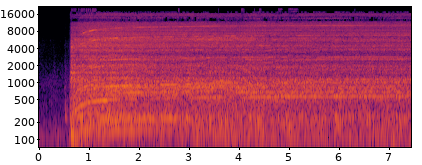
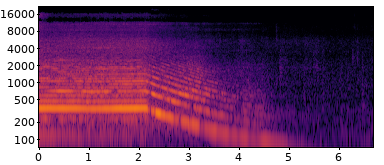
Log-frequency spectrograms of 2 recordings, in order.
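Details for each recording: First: Shop vac motor spins up fast with a high whir and a rough grumble from worn motor bearings/bushing; it spins freely with low resistance because the radial fan is loose, causing no suction. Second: Shop vac after motor bearing fix and radial fan repair for no suction, tested outside: clean steady motor whine for two seconds, then smooth falling coast-down, no rattle or grind; normal motor run.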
